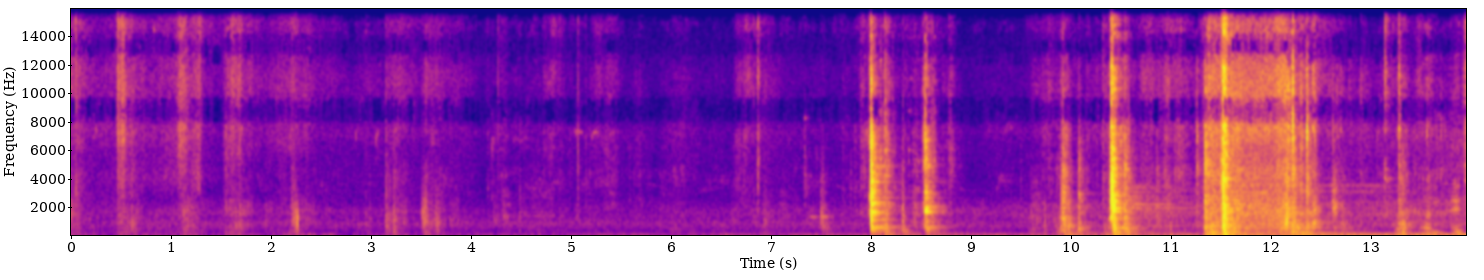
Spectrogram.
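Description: Snow plow being detached from a Kawasaki Ridge side-by-side, with a few soft clanks and footsteps early on, then louder metallic knocks, scraping and rattling of plow hardware near the end; no talking.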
